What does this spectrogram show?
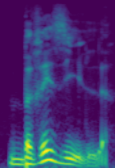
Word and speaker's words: Brésil: Le Brésil. Le Brésil. Okay, you will pronounce the final L here.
